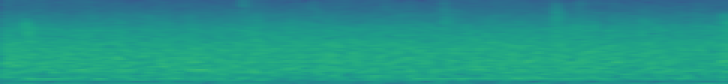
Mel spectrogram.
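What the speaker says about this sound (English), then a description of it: "a lot of rain." Heavy rain pours at a fishing resort, a dense, even hiss of drops striking surfaces that stays constant with no pauses and no voices.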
